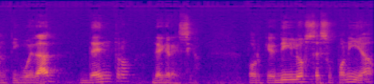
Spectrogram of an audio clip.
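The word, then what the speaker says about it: Delos: que él hubiera trabajado en la isla de Dilos, que se escribe del.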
